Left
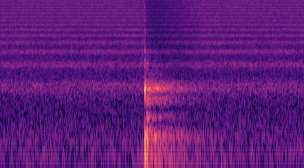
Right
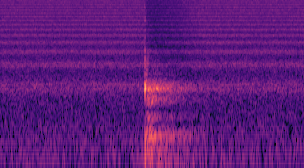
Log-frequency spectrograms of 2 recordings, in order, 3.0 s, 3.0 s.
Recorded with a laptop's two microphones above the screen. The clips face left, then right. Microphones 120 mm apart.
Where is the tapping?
40° left (ahead or behind), 5.5 m.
